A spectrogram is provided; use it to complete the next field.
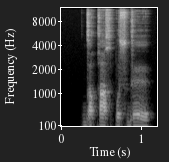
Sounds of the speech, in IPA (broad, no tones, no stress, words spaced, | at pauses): ɡuqaχpus ɡø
